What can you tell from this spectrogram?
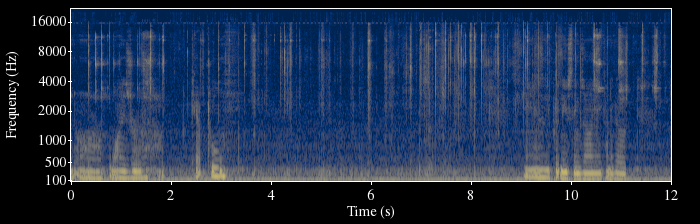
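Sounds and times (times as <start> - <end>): steady low hum: 0.0 - 12.0
small metallic clicks and jingling: 10.0 - 11.8.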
